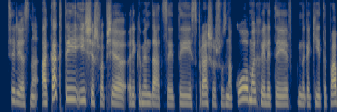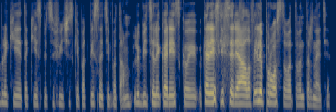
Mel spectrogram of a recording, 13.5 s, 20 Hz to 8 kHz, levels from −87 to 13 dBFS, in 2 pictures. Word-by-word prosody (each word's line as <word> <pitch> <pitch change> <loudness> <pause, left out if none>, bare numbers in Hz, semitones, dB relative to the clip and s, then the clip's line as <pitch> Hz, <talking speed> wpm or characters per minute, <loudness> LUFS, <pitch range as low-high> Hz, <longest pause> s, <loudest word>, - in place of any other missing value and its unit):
Интересно. 180 -8 -5
А 195 +1 +5
как 285 +8 +3
ты 270 -1 0
ищешь 240 -6 +1
вообще 180 -2 -1
рекомендации? 185 -4 -5
Ты 175 -2 -5
спрашиваешь 190 -1 -2
у - - -15
знакомых, 235 - -2
или 175 -1 -2
ты 170 -2 -5
в - - -17
на 180 -2 -9
какие-то 170 0 -7
паблики 190 -3 -2
такие 170 0 -9
специфические 170 +1 -5
подписана, 170 +1 -6
типа, 155 0 -10
там, 160 +2 -11
"Любители 190 -1 -2
корейской 175 -2 +3
корейских 210 +1 +8
сериалов", 180 -4 +6
или 225 +1 +7
просто 190 -3 0
вот 160 0 -7
в 160 - -11
интернете? 160 -1 -10
180 Hz, 140 wpm, -22 LUFS, 165-195 Hz, -, корейских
